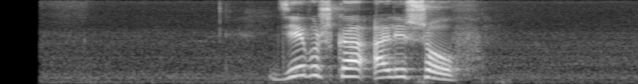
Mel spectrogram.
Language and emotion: Russian, neutral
